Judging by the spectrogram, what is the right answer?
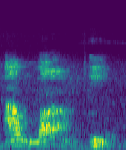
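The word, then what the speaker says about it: اللهِ: Yang benar di situ harakatnya Allahi.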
